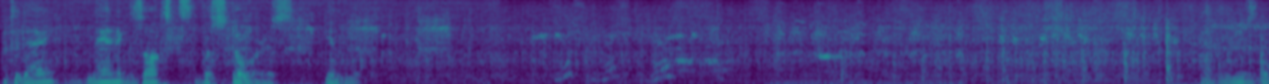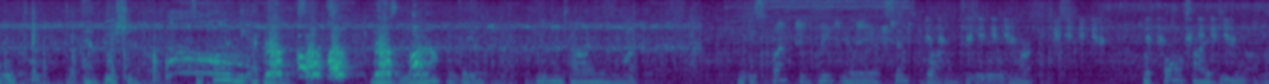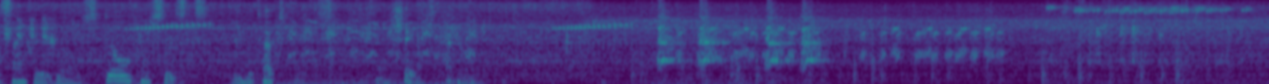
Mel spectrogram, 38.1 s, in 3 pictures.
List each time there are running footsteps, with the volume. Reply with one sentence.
You can hear the running footsteps from 8.3 to 14.5 s, getting louder.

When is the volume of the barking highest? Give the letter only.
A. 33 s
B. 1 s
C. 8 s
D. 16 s
D.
